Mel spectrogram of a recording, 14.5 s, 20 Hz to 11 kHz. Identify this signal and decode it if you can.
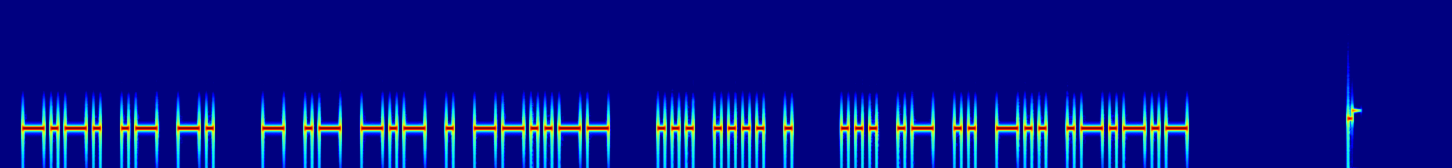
Morse code, heard as a keyed tone, about 17 wpm, 700 Hz. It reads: CAN TAKE, SHE SAID.
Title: Sentences from Top 1500 Words 17wpm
